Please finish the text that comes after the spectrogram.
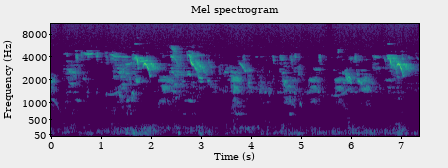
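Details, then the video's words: A black drongo gives harsh, varied chattering notes mixed with sharp rising whistles, calling steadily throughout over a low background rumble. "Black Drongo Bird Sound"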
